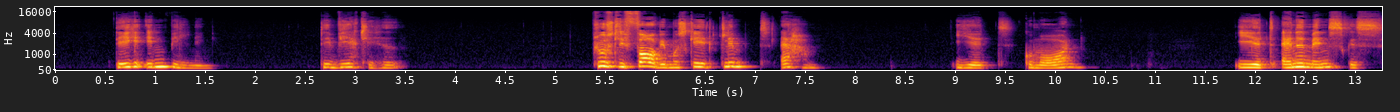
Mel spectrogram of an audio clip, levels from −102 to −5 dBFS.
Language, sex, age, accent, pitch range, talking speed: Danish, female, 60-79, native, 180-210 Hz, 100 wpm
